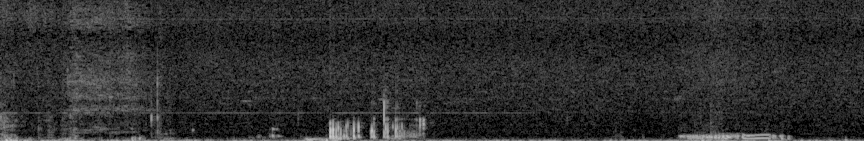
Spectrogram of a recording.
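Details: Resting on a full stomach after overeating following a gummy: soft gurgles, squeaky bubbling and low rumbles over a steady low hum, bowel sounds (borborygmi) of digestion.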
